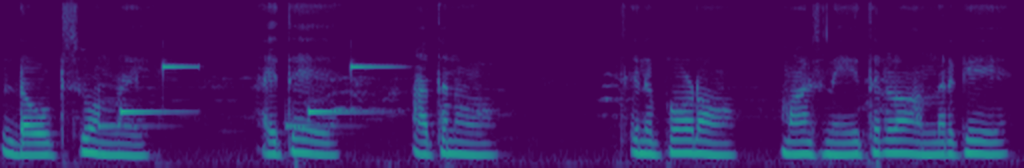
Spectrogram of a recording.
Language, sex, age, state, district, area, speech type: Telugu, male, 18-30, Andhra Pradesh, Konaseema, rural, spontaneous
